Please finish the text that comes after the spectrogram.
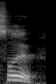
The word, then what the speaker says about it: Slough: playing by the way you may also notice this canyon slew and yet it is pronounced slew blood dictionary's challenge me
